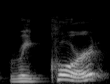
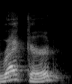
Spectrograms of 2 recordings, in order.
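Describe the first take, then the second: First: The stress is on the second syllable. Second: The stress is on the first syllable. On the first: It is the verb. "the verb, the stress is in the second syllable" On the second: It is the noun. "the noun, the stress is in the first syllable"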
